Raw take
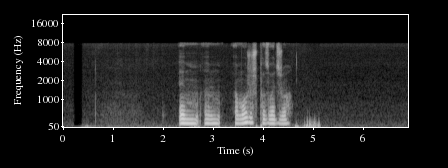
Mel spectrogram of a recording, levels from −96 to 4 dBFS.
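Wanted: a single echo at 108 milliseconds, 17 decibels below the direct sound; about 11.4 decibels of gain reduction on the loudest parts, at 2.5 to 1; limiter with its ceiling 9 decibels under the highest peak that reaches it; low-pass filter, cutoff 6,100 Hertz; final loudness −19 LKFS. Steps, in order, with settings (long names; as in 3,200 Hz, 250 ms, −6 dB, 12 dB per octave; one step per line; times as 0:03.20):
low-pass filter 6,100 Hz
downward compressor 2.5 to 1, threshold −28 dBFS
brickwall limiter −22 dBFS
single-tap delay 108 ms −17 dB
level +14 dB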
